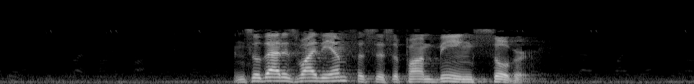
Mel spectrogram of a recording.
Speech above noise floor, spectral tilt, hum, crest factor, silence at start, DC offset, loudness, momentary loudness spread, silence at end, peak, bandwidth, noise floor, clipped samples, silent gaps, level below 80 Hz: 31 dB; -10.5 dB/octave; none; 22 dB; 2.35 s; under 0.1%; -21 LUFS; 13 LU; 1.6 s; -2 dBFS; 5.4 kHz; -52 dBFS; under 0.1%; none; -54 dBFS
